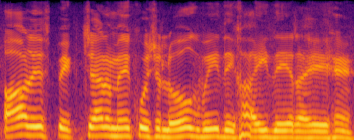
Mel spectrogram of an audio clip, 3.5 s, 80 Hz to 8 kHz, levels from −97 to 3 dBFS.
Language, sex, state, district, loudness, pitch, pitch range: Hindi, male, Chhattisgarh, Raipur, -10 LUFS, 160 Hz, 145-175 Hz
